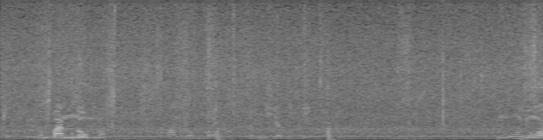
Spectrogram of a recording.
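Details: Honey bees around an opened hive during honey harvesting, a steady mid-pitched droning buzz with wavering whines of individual bees flying close, and brief talk in Khmer.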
